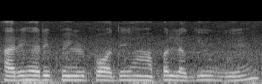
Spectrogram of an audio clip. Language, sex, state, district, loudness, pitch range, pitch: Hindi, female, Chhattisgarh, Raipur, -15 LUFS, 195-205 Hz, 200 Hz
